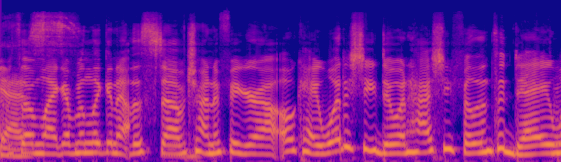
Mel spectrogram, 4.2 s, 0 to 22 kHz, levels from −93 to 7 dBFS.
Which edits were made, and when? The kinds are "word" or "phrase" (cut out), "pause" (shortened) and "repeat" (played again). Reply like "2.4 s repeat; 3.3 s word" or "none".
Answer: 1.0 s word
